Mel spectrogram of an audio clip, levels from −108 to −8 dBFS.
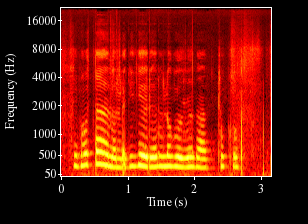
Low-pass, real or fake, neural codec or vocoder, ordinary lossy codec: none; fake; codec, 44.1 kHz, 2.6 kbps, SNAC; none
